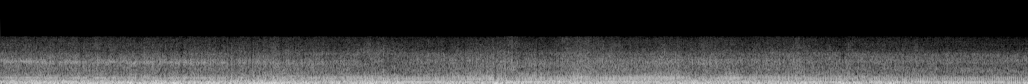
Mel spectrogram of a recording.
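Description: Small four-stroke single-cylinder dirt bike engine running steadily while the bike rides along a gravel trail, heard from the bike's own camera.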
